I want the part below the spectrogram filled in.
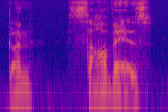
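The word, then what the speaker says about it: Goncalves: And they are denying telling the family of victim Kaylee Gonsalves, that's right, soft C apparently, almost sounds like an S, that her injuries were more brutal than those of other victims.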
